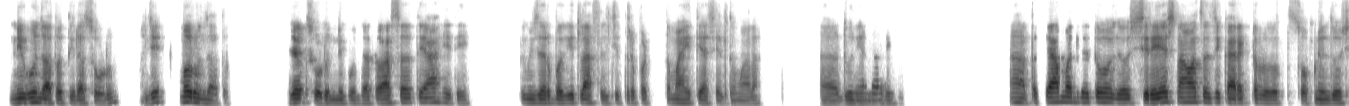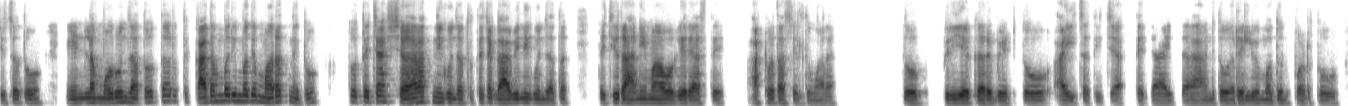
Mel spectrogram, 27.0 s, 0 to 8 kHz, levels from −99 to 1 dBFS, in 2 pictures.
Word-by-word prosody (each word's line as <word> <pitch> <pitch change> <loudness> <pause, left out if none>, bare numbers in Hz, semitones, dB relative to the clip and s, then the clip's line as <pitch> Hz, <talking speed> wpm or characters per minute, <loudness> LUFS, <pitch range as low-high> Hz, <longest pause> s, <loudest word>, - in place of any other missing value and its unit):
निघून 125 +2 +3
जातो 105 - +3
तिला 100 -1 -1
सोडून. 100 +3 -6 0.3
म्हणजे 140 +2 -3 0.2
मरून 130 -6 +5
जातो - - -7 0.6
जग 120 0 +4
सोडून 100 -1 -1
निघून 100 0 -7
जातो, 100 +1 -3
असं 125 +4 -2
ते - - 0
आहे 130 -2 -3
ते. 100 0 -10 0.5
तुम्ही 110 0 -4
जर 110 -1 +1
बघितला 110 +1 0
असेल 110 -2 -10
चित्रपट - - -9 0.2
तर - - -9
माहिती 105 -1 -3
असेल 100 - -9
तुम्हाला 90 +1 -10 0.6
अ, 90 -2 -6
दुनियादारी. 95 -1 -7 1.1
हां 130 -2 -2
तर 120 - -4
त्यामध्ये 135 -1 +4
तो 120 -3 +3
श्रेयस 120 +4 +4
नावाचं 135 0 +3
जे 130 - -2
कॅरेक्टर 115 0 +1 0.3
स्वप्नील 105 -2 -4
जोशीचं 105 +1 -3
तो 115 0 -1 0.3
एंडला 120 +3 +1
मरून 125 +3 +3
जातो 130 +2 +1
तर 160 -1 -2 0.2
कादंबरीमध्ये 160 +4 +4
मरत 145 +3 +3
नाही 120 -4 -3
तो. 120 +2 -5 0.4
तो 150 - 0
त्याच्या 150 +1 +3
शहरात 140 0 +5
निघून 125 -2 -1
जातो. 110 -1 -3
त्याच्या 120 0 -2
गावी 110 +2 +6
निघून 115 -2 -1
जातो. 100 -1 -2
त्याची 110 +2 -4
राहणीमा 115 0 +4
वगैरे 110 0 +4
असते. 100 0 -1 0.3
आठवत - - -3
असेल - - -4
तुम्हाला 95 0 -8 0.7
तो 100 -1 +4 0.3
प्रियकर 110 -1 +4
भेटतो 95 0 -2 0.3
आईचा 95 0 -2
तिच्या - - -7 0.2
त्याचा 95 - -5
आईचा 95 +1 -4
आणि 100 0 -7
तो 100 0 +1
रेल्वेमधून 100 0 -1
पडतो. 95 0 -5
115 Hz, 160 wpm, -26 LUFS, 100-130 Hz, 1.1 s, गावी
